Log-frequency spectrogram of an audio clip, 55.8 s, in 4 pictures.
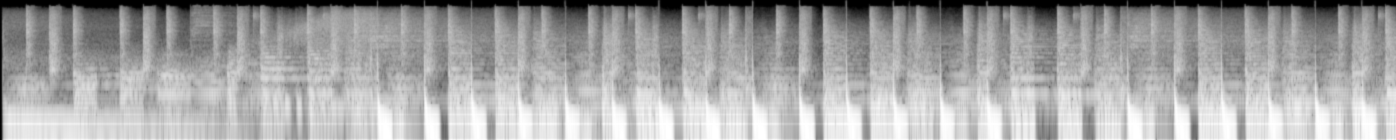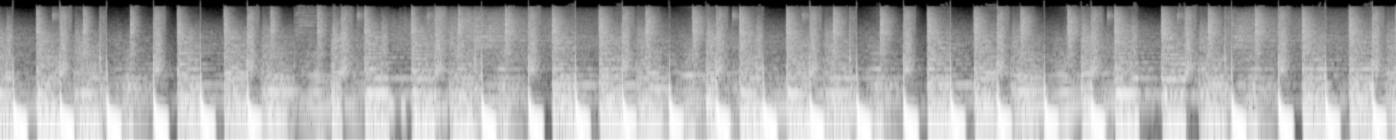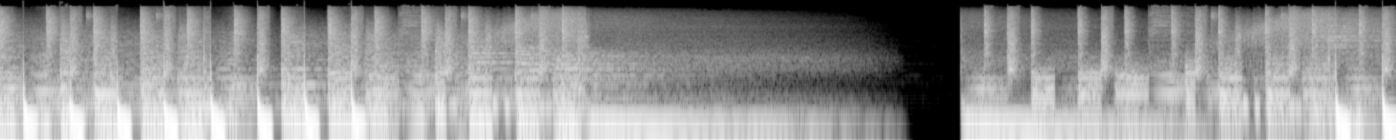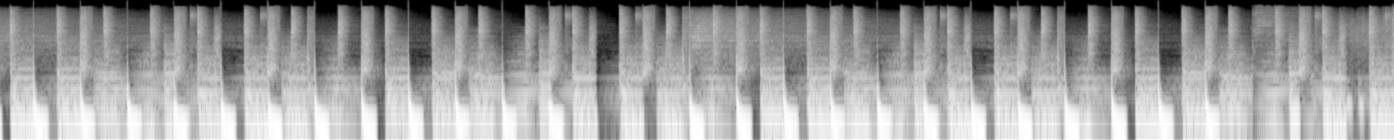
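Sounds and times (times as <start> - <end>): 
house music in D minor at 128 BPM: 0.0 - 35.4, 37.6 - 55.8.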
